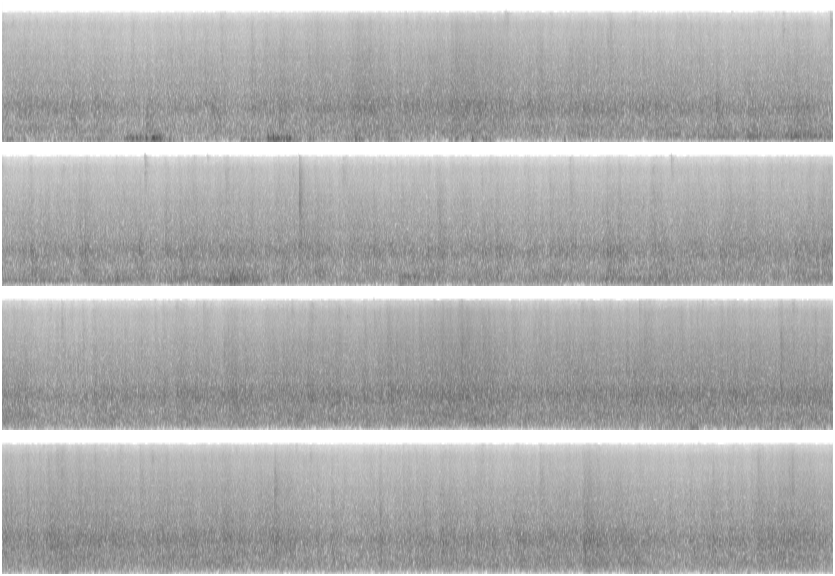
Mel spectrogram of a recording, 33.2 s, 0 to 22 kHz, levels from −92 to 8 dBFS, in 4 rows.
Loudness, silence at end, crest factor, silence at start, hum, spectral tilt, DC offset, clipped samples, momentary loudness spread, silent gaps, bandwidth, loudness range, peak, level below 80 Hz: -35 LUFS; 0 s; 18 dB; 0 s; none; -2.5 dB/octave; under 0.1%; under 0.1%; 5 LU; none; 16 kHz; 4 LU; -18 dBFS; -62 dBFS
